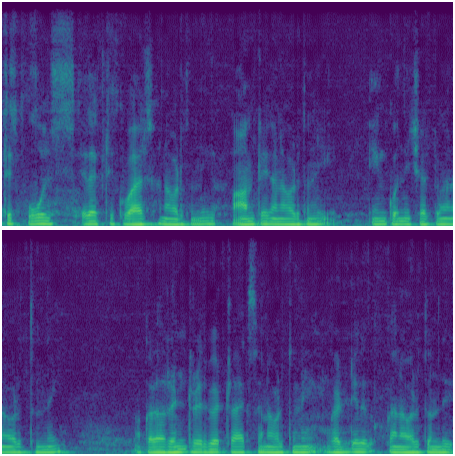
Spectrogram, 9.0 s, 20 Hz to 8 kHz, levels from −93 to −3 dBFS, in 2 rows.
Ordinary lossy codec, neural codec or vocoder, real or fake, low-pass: none; codec, 16 kHz, 4 kbps, X-Codec, WavLM features, trained on Multilingual LibriSpeech; fake; none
